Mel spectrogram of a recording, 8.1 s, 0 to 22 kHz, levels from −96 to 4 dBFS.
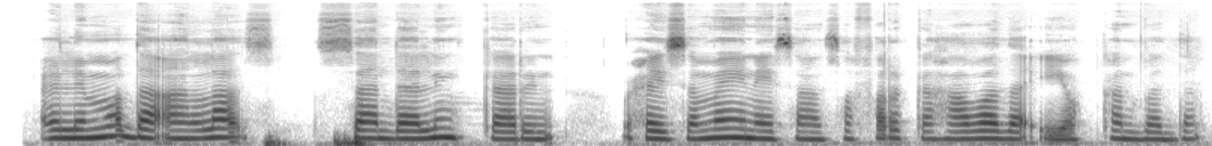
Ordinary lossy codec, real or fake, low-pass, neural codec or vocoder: none; real; 19.8 kHz; none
